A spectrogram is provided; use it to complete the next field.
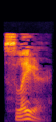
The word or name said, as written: slayer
